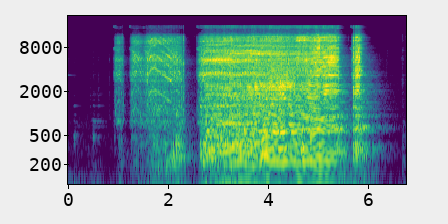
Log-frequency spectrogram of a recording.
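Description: A power drill whirs in short bursts, then runs steadily as it drives a screw.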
